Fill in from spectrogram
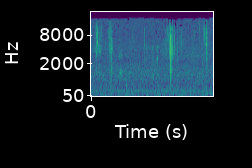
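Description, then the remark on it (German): Quiet crunching and chewing of the tip of a fresh dandelion leaf, with a few sharp bites at the start followed by soft, moist mastication, no talking. “Nehme ich etwas von dem, nehme eine Spitze und frage dich, ob du das essen kannst.”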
